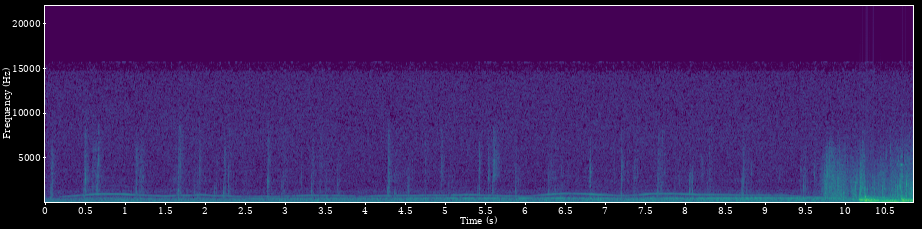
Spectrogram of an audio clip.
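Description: Faint background film score: one wavering melodic line that slowly rises and falls over a steady held drone, with faint scattered clicks, swelling slightly toward the end.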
